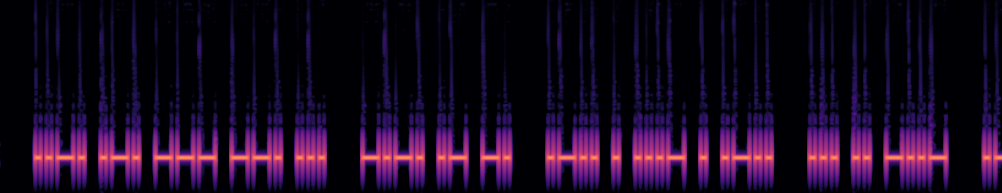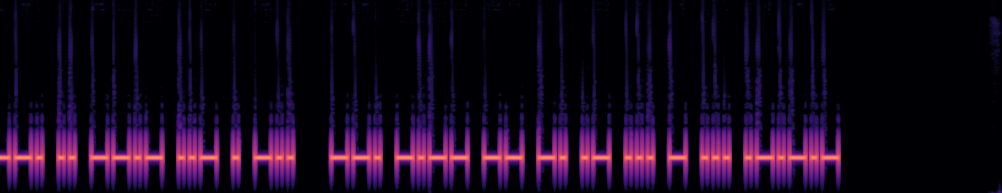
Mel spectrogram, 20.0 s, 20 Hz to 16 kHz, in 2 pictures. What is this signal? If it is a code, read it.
Morse code, heard as a keyed tone, about 22 wpm, 700 Hz. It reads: FROGS CAN LEVEL SIX PIQUED GYMNASTS.
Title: Pangram Challenge v2 - 22wpm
